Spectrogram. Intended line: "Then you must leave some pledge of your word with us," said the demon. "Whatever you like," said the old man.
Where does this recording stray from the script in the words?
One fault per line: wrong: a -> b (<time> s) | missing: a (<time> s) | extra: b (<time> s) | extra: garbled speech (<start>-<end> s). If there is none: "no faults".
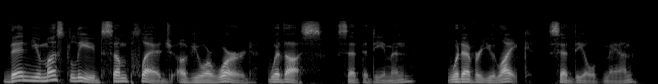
no faults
